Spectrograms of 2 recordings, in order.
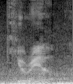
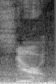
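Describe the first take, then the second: First: The name is said in its older, ancient form. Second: The name is said in its usual modern form.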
